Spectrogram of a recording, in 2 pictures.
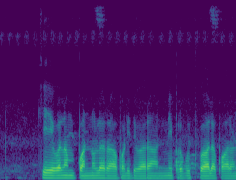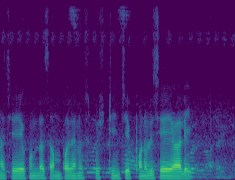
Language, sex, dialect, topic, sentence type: Telugu, male, Telangana, banking, statement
